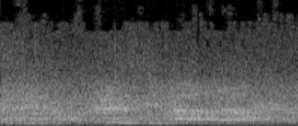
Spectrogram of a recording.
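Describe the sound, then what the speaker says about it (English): Liverpool fans in a football stadium crowd during a Norwich City v Liverpool match chanting for goalkeeper Bruce Grobbelaar, a steady, loud massed roar of voices sustained throughout. "the crowd are calling for a Brucey Grobbelaar"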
